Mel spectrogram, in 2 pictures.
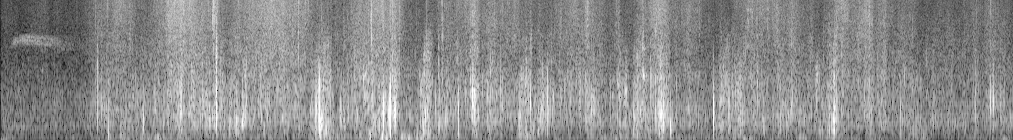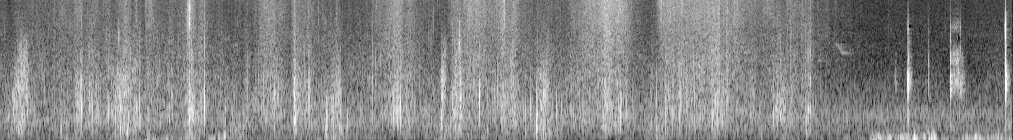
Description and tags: Walking in a forest medium
Walking leisurely yet determinedly in a grassy forest. Dead grass being crunched underfoot, and living green grass brushing against clothes. A few birds in the background, and wind gently blowing through the grass. A great piece of audio to add to a movie or a video.
footstep, footsteps, walk, steps, dead-grass, step, forest, feet, walking, foot, grass, ground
